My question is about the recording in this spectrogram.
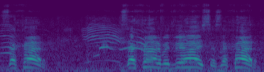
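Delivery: ordinary talk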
